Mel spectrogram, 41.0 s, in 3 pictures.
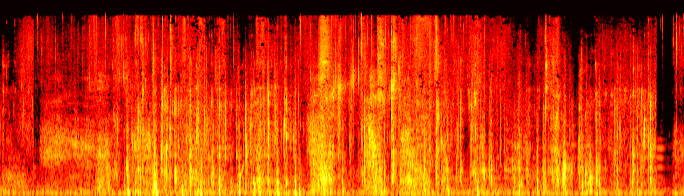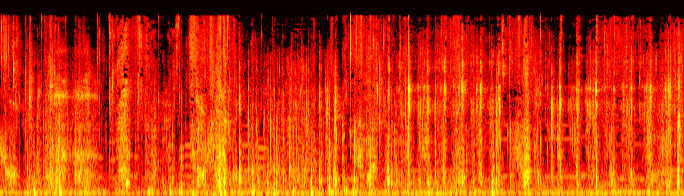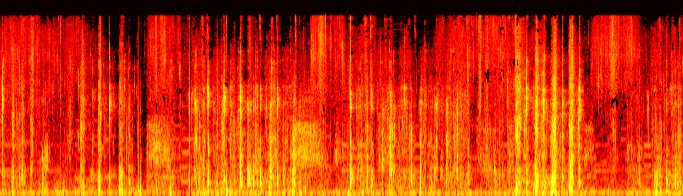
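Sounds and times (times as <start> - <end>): wet chewing: 0.0 - 41.0.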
